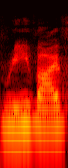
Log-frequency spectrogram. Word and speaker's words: RhiVive: so my website is revive marketing and it's spelled like my first name so it's RH revive marketing kind of shows my humor a little bit because my name is and I'm also on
